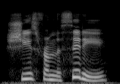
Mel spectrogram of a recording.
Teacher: If you say, she's from the city, the from is reduced. It sounds more like from.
